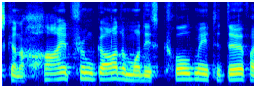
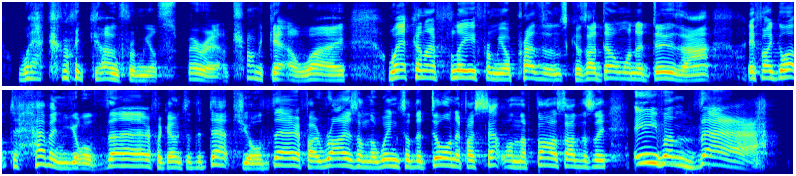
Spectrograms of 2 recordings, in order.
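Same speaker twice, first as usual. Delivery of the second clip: fed-up, exasperated delivery. Reading the psalm as the speaker imagines David saying it: David, mock-exasperated. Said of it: "read this psalm with an exasperated tone".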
